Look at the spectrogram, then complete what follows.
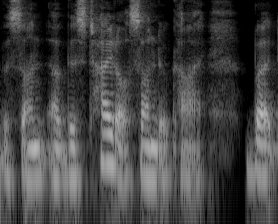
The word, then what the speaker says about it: Sandokai: The Sandokai, that's the Japanese pronunciation, but it's not a bad approximation of the Chinese.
